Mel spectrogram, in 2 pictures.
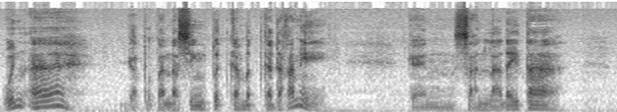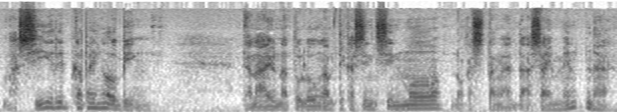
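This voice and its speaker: Man playing an animated Ilocano uncle. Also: medium pitch, a little slow, breathy edge. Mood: kindly, encouraging. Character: kindly, generous uncle. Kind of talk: Ilocano audio drama acting.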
